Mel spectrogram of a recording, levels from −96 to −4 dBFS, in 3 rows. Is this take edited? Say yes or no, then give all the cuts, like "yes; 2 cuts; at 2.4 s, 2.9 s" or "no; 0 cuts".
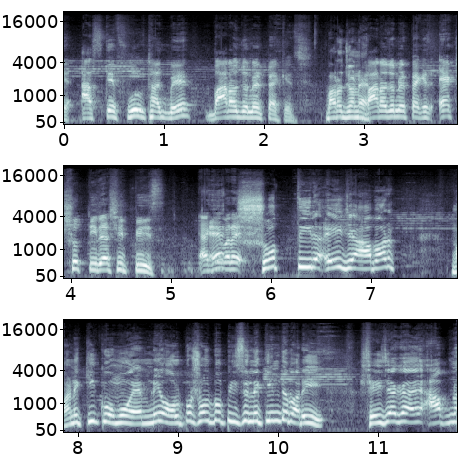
no; 0 cuts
